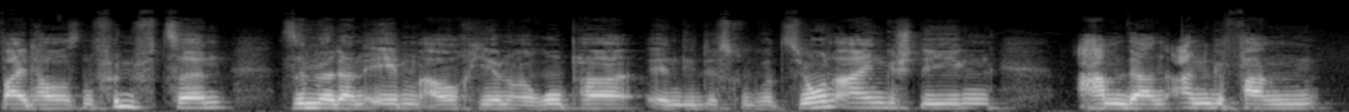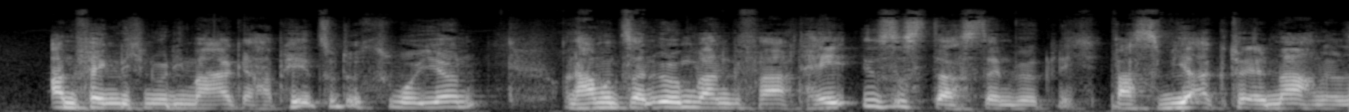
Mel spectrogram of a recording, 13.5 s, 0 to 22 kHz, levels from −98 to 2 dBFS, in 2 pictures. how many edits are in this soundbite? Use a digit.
0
